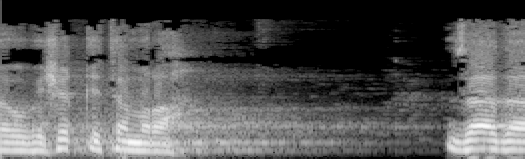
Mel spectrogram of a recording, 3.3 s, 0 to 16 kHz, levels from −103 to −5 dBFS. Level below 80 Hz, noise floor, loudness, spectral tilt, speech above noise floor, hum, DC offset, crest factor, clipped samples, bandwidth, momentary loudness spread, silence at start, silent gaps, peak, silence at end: -54 dBFS; -54 dBFS; -17 LUFS; -6 dB/octave; 39 dB; none; under 0.1%; 14 dB; under 0.1%; 11 kHz; 21 LU; 0 s; none; -4 dBFS; 0 s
